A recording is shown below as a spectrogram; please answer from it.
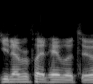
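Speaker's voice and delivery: ordinary talk, nothing marked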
